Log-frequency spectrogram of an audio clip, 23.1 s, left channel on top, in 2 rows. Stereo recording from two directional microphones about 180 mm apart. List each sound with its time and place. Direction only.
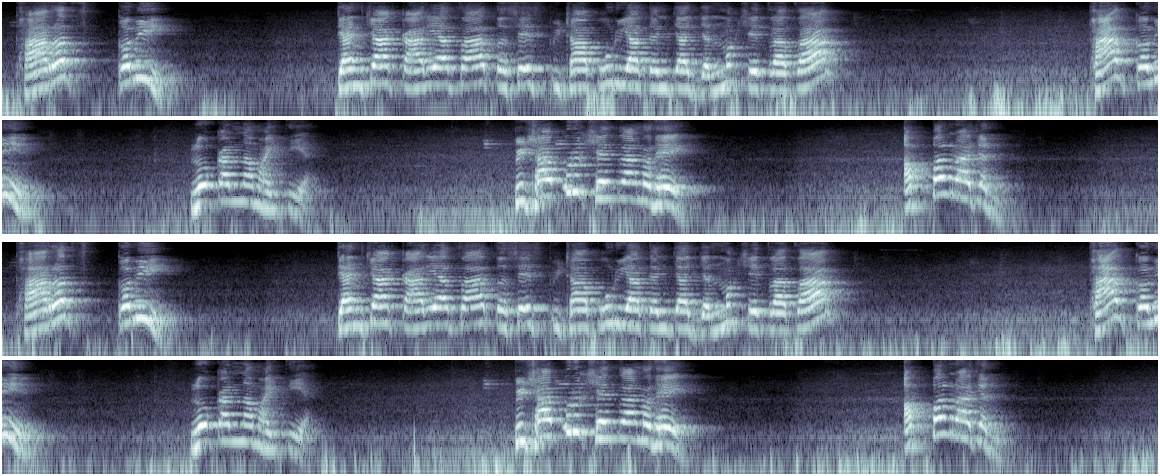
0.1 s a woman's voice: 10° right (ahead or behind)
3.3 s a woman's voice: 5° right (ahead or behind)
10.8 s a woman's voice: 5° right (ahead or behind)
13.4 s a woman's voice: 10° right (ahead or behind)
16.6 s a woman's voice: 5° right (ahead or behind)
20.6 s a woman's voice: 10° right (ahead or behind)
